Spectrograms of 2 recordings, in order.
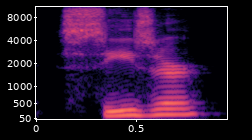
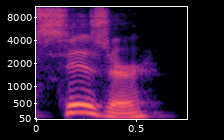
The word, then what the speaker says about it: Caesar: see this sees her Caesar Caesar well in case you didn't know that facade we don't say facade we say Caesar Caesar Caesar so not scissor so mama said Julius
